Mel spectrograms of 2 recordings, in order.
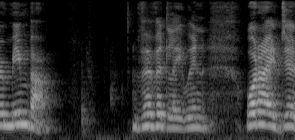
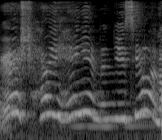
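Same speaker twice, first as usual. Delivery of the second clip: high-pitched, over-familiar pal greeting; imagine your new best friend hailing you; chummy coach impression; 11 semitones higher, 4 dB quieter than usual. Coach greeting his imagined bestie, high chummy mock voice. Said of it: "he's gonna be like".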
